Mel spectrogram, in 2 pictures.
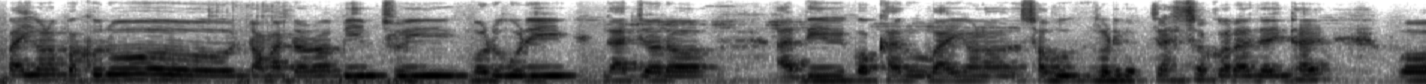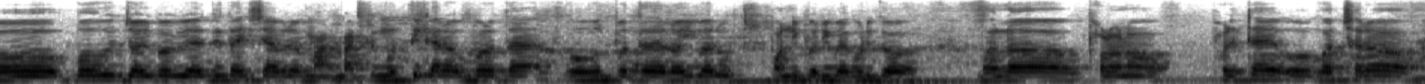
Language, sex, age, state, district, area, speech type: Odia, male, 18-30, Odisha, Kendrapara, urban, spontaneous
